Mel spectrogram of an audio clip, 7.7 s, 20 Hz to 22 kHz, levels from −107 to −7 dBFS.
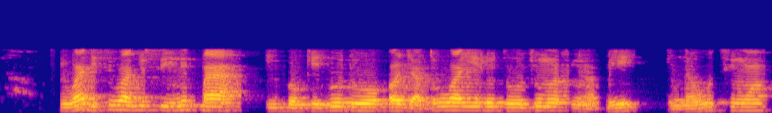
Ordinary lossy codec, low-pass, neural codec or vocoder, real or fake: none; 3.6 kHz; none; real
